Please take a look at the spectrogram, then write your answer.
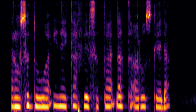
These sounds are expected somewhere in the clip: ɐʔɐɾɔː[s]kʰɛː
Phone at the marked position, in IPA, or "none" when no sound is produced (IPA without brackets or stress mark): s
